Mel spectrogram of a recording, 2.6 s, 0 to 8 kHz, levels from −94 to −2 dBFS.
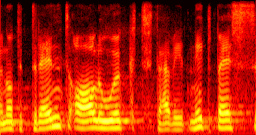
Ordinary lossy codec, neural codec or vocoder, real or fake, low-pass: Opus, 24 kbps; none; real; 7.2 kHz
